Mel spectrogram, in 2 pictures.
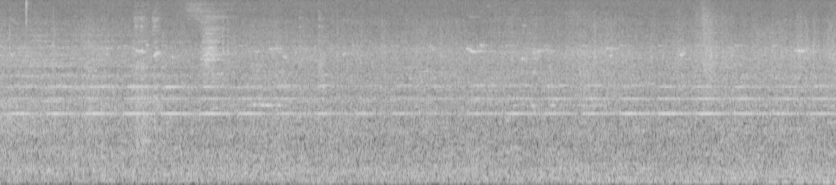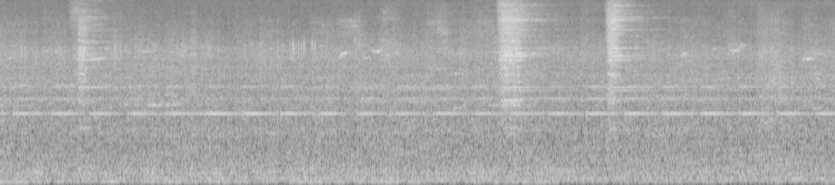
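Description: Intermodal freight train's loaded well cars rolling past: a steady rumble of steel wheels on rail, with a thin steady high whine and a few sharp clicks.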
